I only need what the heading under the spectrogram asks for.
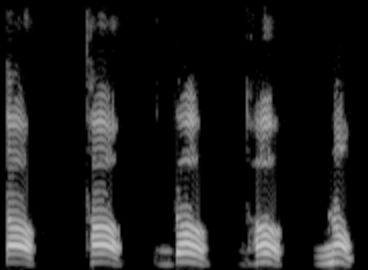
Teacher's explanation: उसके बाद दंत है, जब हम अक्षर बोलते हैं दांत से टच हो रहे, देखिए त, थ, द, ध, न। जब भी हम कोई अक्षर बोलते हैं दांतों के बीच में जीभ आ रही है, मतलब वो दंत है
